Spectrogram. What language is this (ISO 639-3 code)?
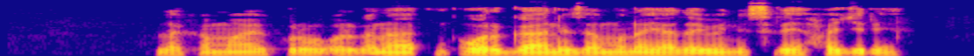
pus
